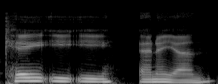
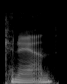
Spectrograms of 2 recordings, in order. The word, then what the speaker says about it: Keenan: My last name is spelled K E E N A N, not Keenan, pronounced Canan.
